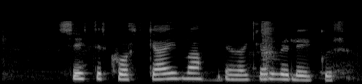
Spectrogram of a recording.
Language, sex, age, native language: Icelandic, female, 20-29, Icelandic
